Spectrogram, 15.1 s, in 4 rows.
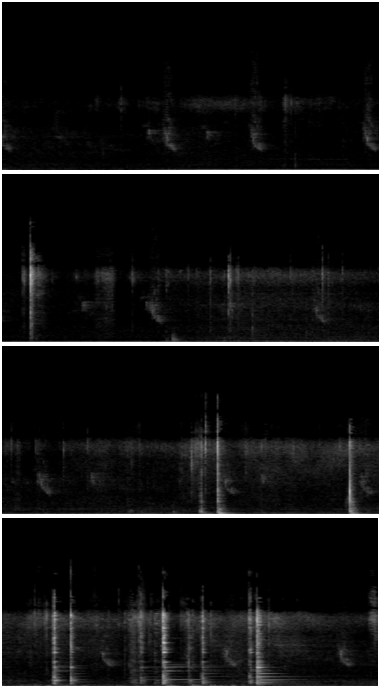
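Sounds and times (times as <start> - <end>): small birds chirping: 0.0 - 15.0
low rumble: 1.4 - 8.2.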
